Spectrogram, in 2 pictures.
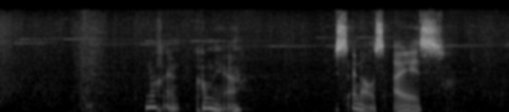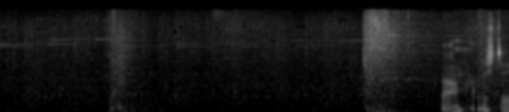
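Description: A horse gallops through shallow water, its hooves splashing.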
